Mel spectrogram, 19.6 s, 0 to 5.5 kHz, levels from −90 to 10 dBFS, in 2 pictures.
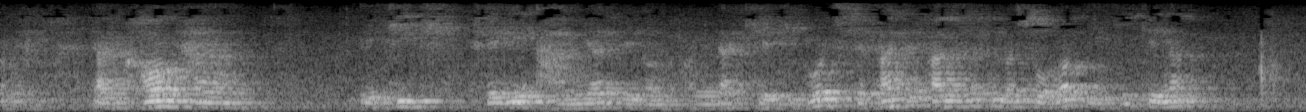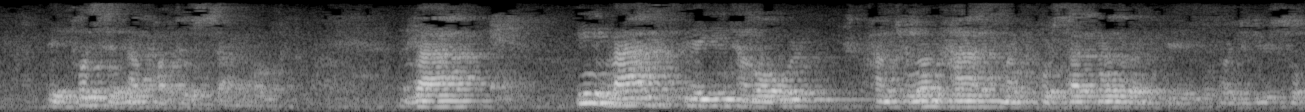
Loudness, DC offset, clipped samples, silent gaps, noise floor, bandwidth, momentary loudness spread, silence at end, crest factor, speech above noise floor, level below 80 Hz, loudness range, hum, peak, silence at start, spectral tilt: -19 LUFS; under 0.1%; under 0.1%; none; -40 dBFS; 5.2 kHz; 19 LU; 0 s; 18 dB; 22 dB; -56 dBFS; 7 LU; none; -2 dBFS; 0 s; -10.5 dB/octave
